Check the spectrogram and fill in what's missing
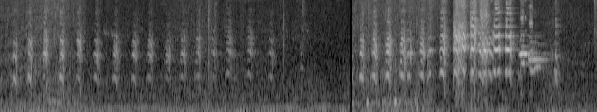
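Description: Tui giving a fast run of short, clicky notes that burst into a louder, jumbled mix of whistles, chimes and rasping sounds, with a low hum underneath.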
